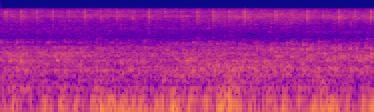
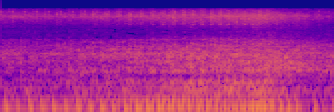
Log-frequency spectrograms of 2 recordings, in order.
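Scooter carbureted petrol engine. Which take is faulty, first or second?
second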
